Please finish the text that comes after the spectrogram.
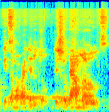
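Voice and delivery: usual speaking voice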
